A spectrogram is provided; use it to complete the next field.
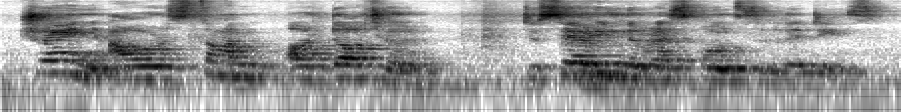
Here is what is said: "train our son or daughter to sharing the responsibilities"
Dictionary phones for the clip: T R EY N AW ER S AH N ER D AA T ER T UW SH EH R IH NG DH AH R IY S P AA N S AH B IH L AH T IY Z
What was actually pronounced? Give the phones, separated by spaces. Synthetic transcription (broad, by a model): T R EY N AW ER S AH N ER D AA T ER T UW S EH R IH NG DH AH R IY S P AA N S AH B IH L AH T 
